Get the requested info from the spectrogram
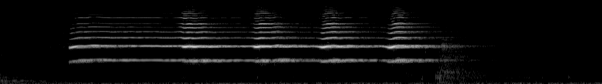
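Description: An oboe reed blown on its own holds a steady high tone. It swells in four accents about two-thirds of a second apart, made with the mouth, then fades out.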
